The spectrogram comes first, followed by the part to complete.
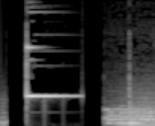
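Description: A single high ding sound effect about a third of a second in, ringing on one tone for under a second. Electronic music with a steady beat starts about a second and a half in.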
